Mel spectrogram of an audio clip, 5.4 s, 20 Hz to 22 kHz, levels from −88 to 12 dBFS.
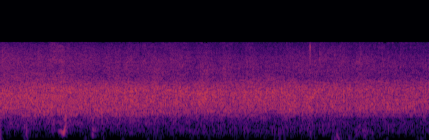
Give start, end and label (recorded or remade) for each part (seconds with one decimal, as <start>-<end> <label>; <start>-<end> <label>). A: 0.0-1.5 recorded; 1.5-5.4 remade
